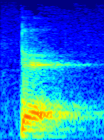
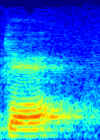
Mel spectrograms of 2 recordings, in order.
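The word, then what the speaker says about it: ط: If you remove that dot, then you get ta. It has a big fat tummy, ta, big fat tummy, ta, and it is indeed very thick and high sounding. Ta. How do you say ta? Thicken your tongue and touch to the upper gum.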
